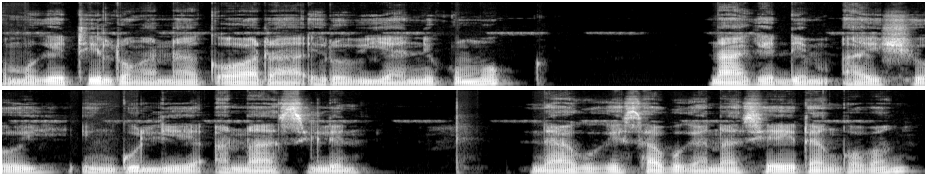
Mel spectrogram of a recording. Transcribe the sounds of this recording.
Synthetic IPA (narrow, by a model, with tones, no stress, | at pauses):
a˨mu˦ke˦ti˦lto˨ŋa˨nakɔ˦a˨taʔi˨ɾoβi˨ja˨niku˦mo˦k̚ | na˨ke˦de˨ma˦iʃo˦ii˨ŋɡu˨ljeʔa˨na˨si˦le˦n | nɛa˦ku˦ke˦saβu˨ka˨na˦sja˦itɛ˨ŋɡɔ˨βa˦ŋ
